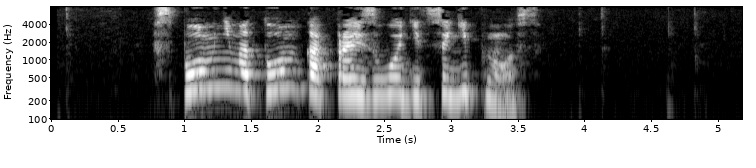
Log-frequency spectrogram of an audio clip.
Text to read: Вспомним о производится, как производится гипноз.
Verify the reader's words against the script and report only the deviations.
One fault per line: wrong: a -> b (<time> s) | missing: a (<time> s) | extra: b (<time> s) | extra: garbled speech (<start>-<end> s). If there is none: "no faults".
wrong: производится -> том (1.5 s)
